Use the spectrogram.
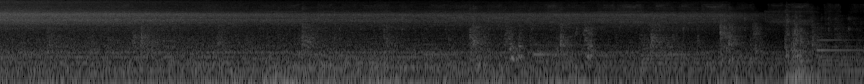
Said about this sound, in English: A yellow copy of her palm flashes beneath her fingers, and she steps back as, with a hiss, the Hex Clunker opens.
